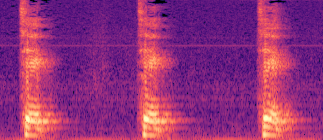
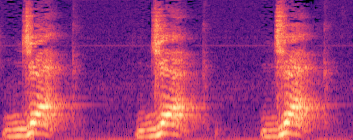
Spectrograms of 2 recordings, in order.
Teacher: 영어의 J 발음, 여기에서 나타난 이 J 발음이 그 J 발음을 쓰게 되는데 이 발음이 우리나라의 지읒보다 훨씬 더 공기가 세요. 나갔다가 한번 나오기 때문에 그렇죠.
